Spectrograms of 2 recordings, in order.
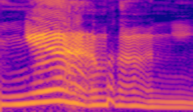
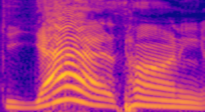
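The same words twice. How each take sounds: First: High, loud "Yeah" dropping into "honey"; sassier impression. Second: Lightly sassy "Yes, honey" with a loud Yes; drag-queen sass. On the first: Correcting the co-host's impression, high and sassy. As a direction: push the sass up high. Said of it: "But it's not like that". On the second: Retold or imitated. Describing the singer's voice to the co-host, lightly sassy. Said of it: "she talks like that".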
